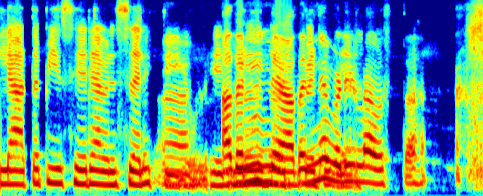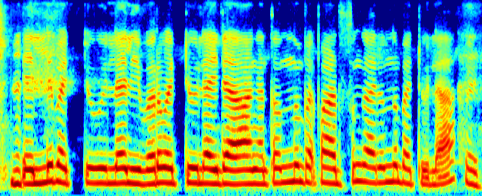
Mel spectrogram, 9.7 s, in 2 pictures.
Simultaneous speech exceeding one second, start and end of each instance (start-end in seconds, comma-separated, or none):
1.7-3.5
